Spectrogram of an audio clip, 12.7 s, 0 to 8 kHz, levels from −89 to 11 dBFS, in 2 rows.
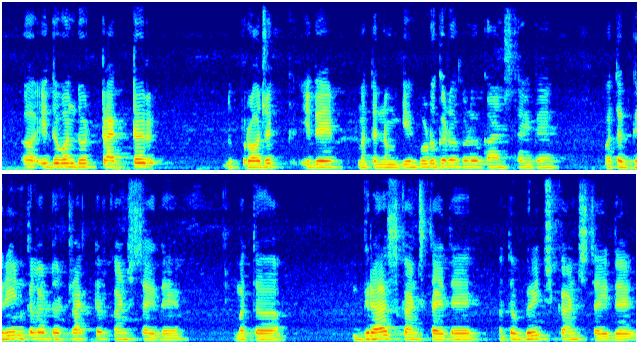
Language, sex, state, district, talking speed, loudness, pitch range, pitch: Kannada, male, Karnataka, Gulbarga, 120 wpm, -18 LUFS, 145-160 Hz, 150 Hz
